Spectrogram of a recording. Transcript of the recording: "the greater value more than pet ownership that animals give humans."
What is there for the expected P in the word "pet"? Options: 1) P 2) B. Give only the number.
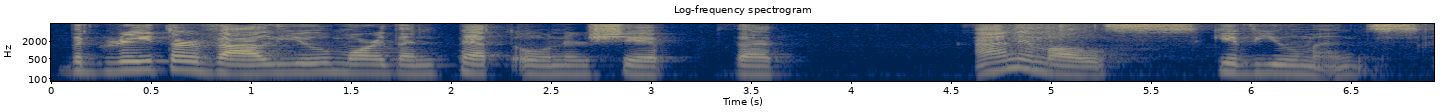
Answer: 1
